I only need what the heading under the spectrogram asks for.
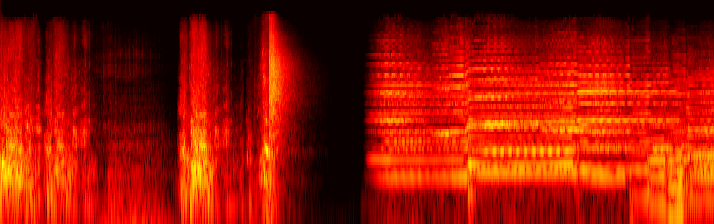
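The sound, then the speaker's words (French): An old lion roars in the manner of a film studio intro, with a few rough, noisy bursts building to a loud, sharp final blast, then a short silence before sustained orchestral music swells in. “ont eu le privilège d'entendre le vieux lion rugir”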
